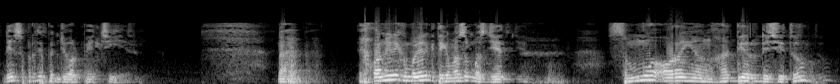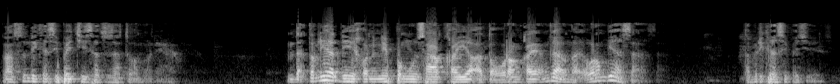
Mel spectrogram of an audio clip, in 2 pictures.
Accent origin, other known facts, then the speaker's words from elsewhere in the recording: Java, Indonesia; Ternyata karakter di sana beda dengan karakter kita orang Pulau Jawa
